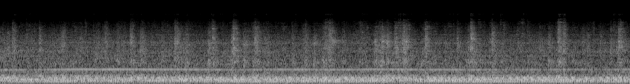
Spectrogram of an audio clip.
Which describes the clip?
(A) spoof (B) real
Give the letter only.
B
